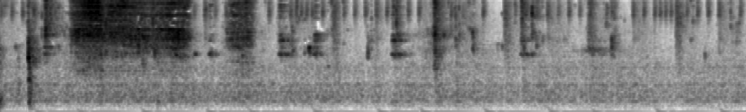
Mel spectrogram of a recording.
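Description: Close-up mouth sounds of someone eating Korean spicy chicken ramen: a slurp about a second in, then a run of small wet clicking and smacking sounds of chewing.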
